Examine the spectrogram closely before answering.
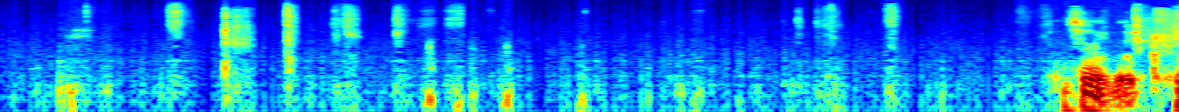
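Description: Fingers handle a stiff trading card with faint rustling.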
